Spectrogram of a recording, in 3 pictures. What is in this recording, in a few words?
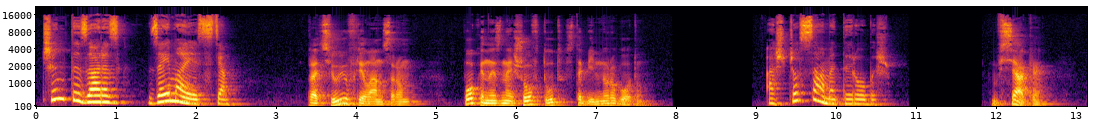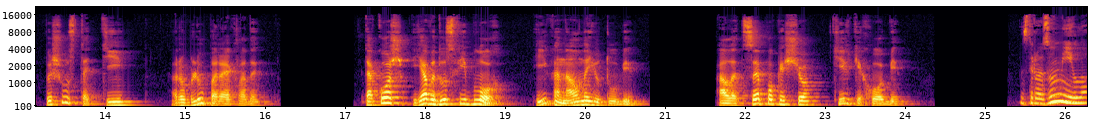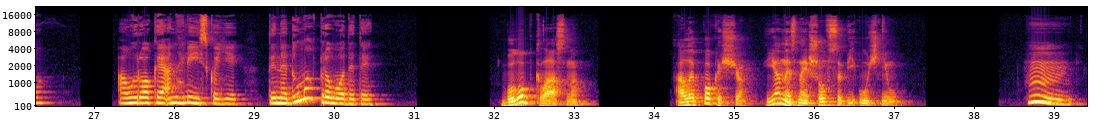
Dialogue Slow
